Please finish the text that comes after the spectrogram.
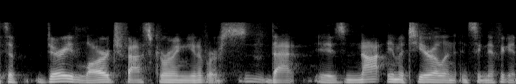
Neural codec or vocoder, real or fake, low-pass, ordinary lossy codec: codec, 16 kHz, 1.1 kbps, Voila-Tokenizer; fake; 7.2 kHz; MP3, 64 kbps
